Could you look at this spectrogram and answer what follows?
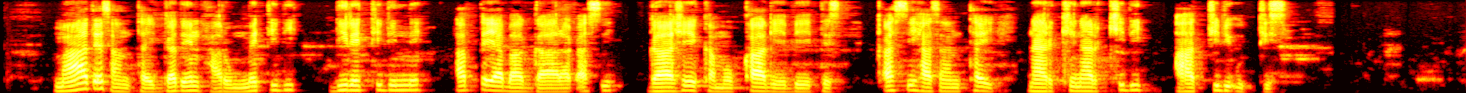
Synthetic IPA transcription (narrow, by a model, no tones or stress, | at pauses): maːt̪ʼɛsɐnt̪ːɐjɡɐd̪ɛnhɐɾʊmːɛt̪ːɪd̪ɪ | d̪ɪɾɛt̪ʰːɪd̪ɪnːɛ | ɐpːɛjɐbɐɡːaːɾɐkʼɐsːɪ | ɡaːʃeːkːɐmɔkʰːaːɡe̞ːbe̞ːt̪ːɛs | kʼɐsːɪɦɐsɐnt̪ːɐj | nɐɾkʰːɪnɐɾkʰːɪd̪ɪ | aːt̪ʰːɪd̪ɪʊt̪ʰːɪs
